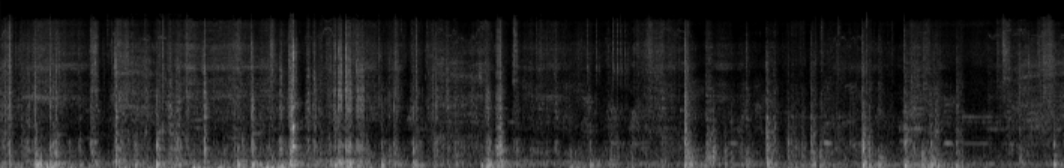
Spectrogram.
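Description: Plastic and metal parts knock and rattle as hands handle them close by.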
